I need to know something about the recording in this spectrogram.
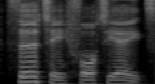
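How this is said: It is said in Queen's English.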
